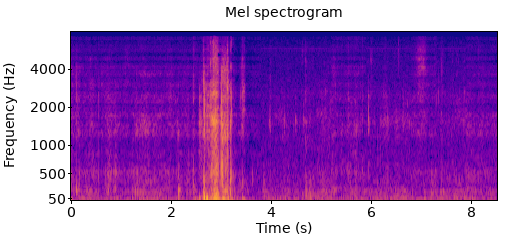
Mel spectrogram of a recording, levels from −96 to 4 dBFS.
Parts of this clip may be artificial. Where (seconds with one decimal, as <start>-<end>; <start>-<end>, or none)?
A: 0.0-3.8; 5.2-5.9; 6.8-7.3; 7.9-8.5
